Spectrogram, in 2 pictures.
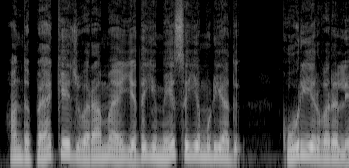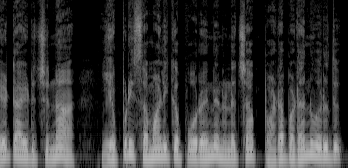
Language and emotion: Tamil, fearful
